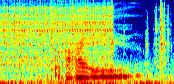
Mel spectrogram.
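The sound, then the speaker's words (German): The dial of an old green rotary telephone turns and whirs back with a short mechanical ratcheting sound while a number is dialled, over a faint background hum. “Boah, das dauert ja lange mit so einem alten Telefon.”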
